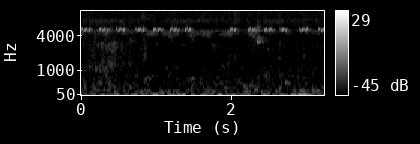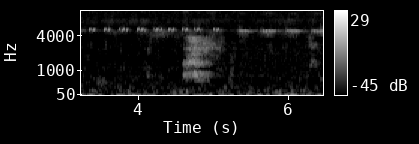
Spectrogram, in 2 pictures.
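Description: Crickets chirping in fast, even pulses, with a brief clink about three-quarters of the way through as a drinking glass is set down on a wooden table.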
